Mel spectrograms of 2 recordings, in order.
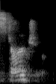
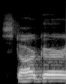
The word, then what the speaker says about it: Starger: at u-bolt u-b-a-l-t dot e-d-u thank you for pronouncing that because i always thought it was starcher yes um star gur is how my dad says it so that's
